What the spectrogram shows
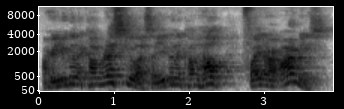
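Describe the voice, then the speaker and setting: A man's voice: high-pitched, very animated, moderate pace, very echoey, pitched above the performer's own voice, poor audio. A man voicing an old male hermit, pleading urgently for help in a storybook tale.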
